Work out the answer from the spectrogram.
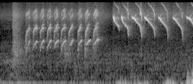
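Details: Cucak keling, or Asian glossy starling, singing as a lure to prompt singing. A rhythmic series of rising high chirps, then louder downslurred whistled notes repeated quickly. A low background hum and bumps are heard.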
